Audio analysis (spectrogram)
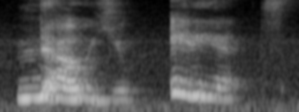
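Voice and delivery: hammed-up insult; a hint of teen fury; shouting. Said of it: "I shouted".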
